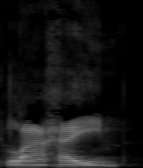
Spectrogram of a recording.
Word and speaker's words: La Haine: Or to pronounce it properly, La Haine.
